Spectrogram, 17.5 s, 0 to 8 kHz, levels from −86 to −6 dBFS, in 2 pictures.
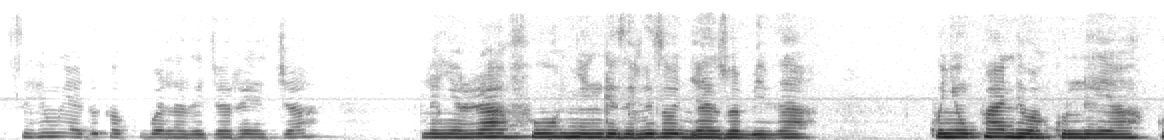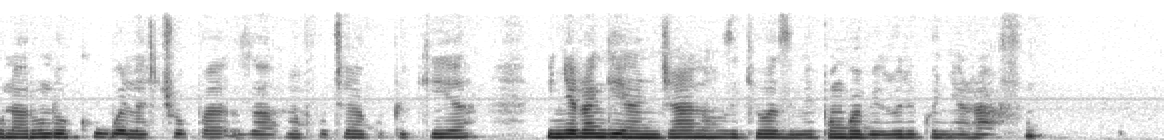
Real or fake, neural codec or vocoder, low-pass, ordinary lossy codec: fake; vocoder, 44.1 kHz, 80 mel bands, Vocos; 7.2 kHz; MP3, 64 kbps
